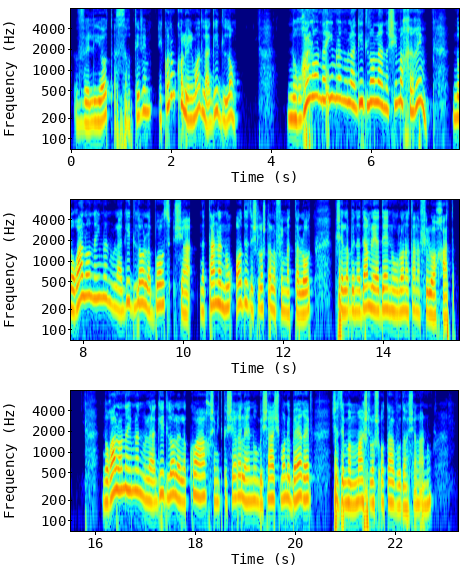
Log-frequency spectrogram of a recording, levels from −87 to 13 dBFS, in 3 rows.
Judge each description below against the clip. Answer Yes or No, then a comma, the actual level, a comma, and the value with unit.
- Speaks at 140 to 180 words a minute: Yes, average, 145 wpm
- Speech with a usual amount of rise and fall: Yes, average, 5.0 semitones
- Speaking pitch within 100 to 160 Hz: No, high, 210 Hz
